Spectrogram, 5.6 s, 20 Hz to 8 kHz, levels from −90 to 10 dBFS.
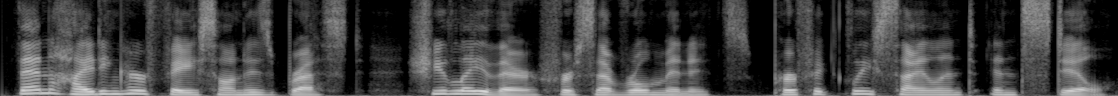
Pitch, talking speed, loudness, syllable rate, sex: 185 Hz, 180 wpm, -18 LUFS, 5.1 syllables/s, female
